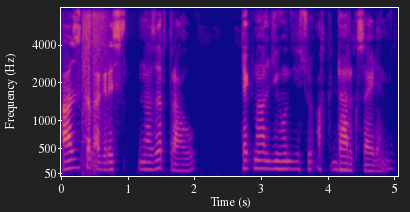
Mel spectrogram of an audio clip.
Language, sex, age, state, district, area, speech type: Kashmiri, male, 18-30, Jammu and Kashmir, Anantnag, rural, spontaneous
